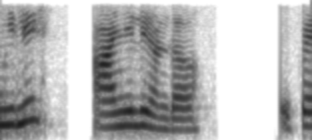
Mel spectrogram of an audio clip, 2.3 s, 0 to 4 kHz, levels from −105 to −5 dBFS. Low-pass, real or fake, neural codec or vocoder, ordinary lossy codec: 3.6 kHz; real; none; none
